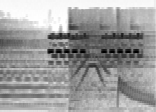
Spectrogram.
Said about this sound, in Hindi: अब किसका फोन है? वही सर सेम वाइफ का फोन।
